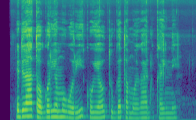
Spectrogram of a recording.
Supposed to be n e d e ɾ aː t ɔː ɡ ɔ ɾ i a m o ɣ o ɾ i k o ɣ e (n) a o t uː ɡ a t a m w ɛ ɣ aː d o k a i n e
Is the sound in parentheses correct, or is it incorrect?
incorrect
